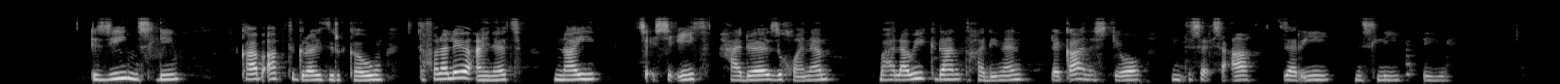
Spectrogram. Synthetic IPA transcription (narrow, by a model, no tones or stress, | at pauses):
ʔɨzimɨsli | kʰaβaβt̪ʰɨɡɾajzɨɾɨkʰːɐβu | z̥ɨt̪ʰɐfɐlalɐjuʕajnɐt̪ | naj | sɨʕsɨʕit̪ħad̪ɐzɨxo̞nɐ | bahlawikʰɨd̪ant̪ʰɐxɐd̪inɐn | d̪̥ɐkʼːanɨst̪ʰijo̞ | ɨnt̪ʰɐsɨʕsɐʕa | z̥ɐɾʔi | mɨsliɨjːu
